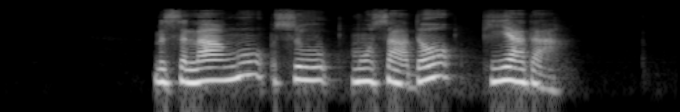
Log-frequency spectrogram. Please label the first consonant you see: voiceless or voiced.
voiced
